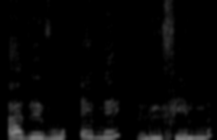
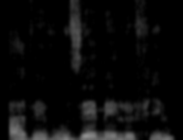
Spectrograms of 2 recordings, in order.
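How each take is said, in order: First: No z sound links vous to aimé. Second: A z sound links vous to aimé. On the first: The speaker calls it right. "On dit" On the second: The speaker calls it wrong. "On ne dit pas"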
